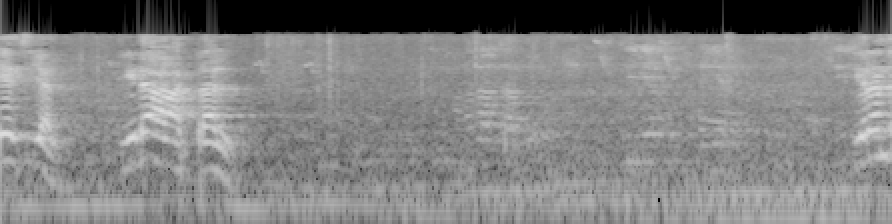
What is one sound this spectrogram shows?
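A man speaks forcefully into a microphone, heard through a loudspeaker outdoors.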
